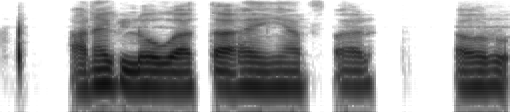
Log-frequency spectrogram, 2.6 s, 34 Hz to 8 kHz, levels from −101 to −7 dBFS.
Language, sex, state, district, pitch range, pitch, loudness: Hindi, male, Jharkhand, Sahebganj, 120-125 Hz, 125 Hz, -20 LUFS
